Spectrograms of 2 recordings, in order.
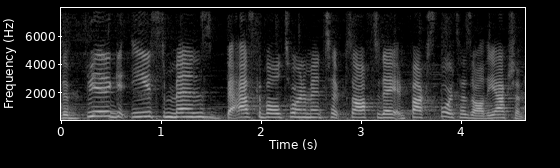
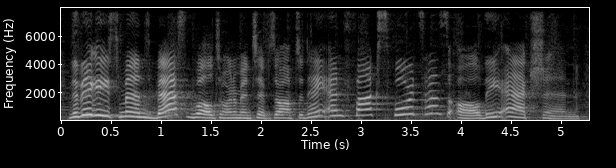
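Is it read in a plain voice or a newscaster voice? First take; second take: plain; newscaster. First: It is read in a plain, ordinary voice. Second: It is read in a news broadcaster voice.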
